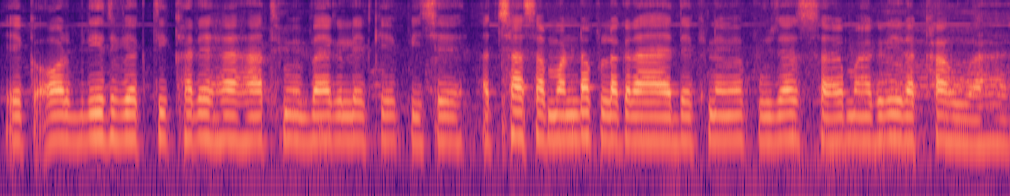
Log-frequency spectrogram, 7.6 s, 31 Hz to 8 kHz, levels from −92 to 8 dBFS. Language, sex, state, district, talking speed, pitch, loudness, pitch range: Hindi, male, Bihar, Muzaffarpur, 190 wpm, 150 Hz, -17 LUFS, 150-155 Hz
